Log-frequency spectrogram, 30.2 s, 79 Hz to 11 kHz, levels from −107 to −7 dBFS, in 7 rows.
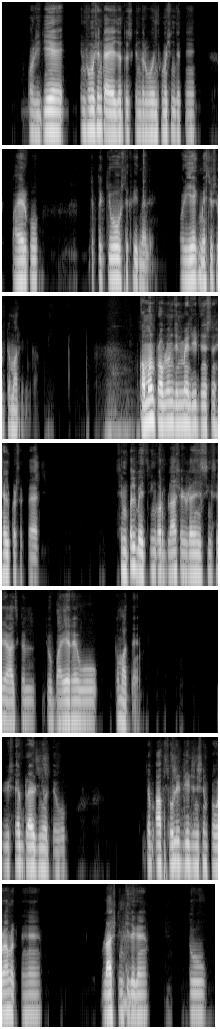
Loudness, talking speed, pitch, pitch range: -28 LUFS, 145 wpm, 120 Hz, 110-125 Hz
